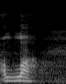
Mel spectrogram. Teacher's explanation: kita ada lafaz lam yang kita baca dengan tebal. Contohnya kalimah lafzul jalalah Allah.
